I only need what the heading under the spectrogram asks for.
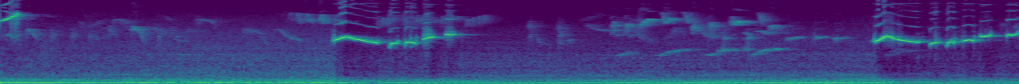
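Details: Orange-headed thrush song used to stimulate males lacking breeding drive: two loud bursts of rising whistled phrases several seconds apart, with softer varied notes between them and a low background hum throughout.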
